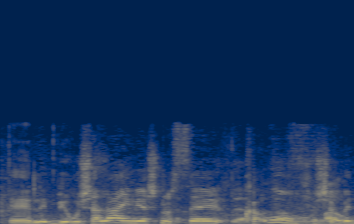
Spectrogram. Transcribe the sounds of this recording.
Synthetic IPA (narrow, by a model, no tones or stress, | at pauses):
lbjeʁuʃalaimjeʃno̞se̞kʰaʔuvʃe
